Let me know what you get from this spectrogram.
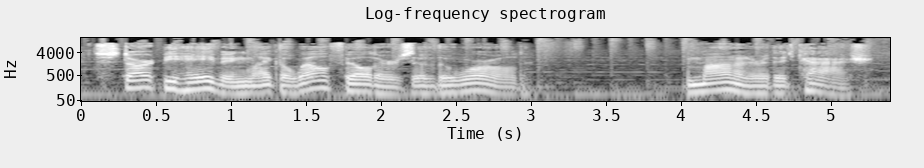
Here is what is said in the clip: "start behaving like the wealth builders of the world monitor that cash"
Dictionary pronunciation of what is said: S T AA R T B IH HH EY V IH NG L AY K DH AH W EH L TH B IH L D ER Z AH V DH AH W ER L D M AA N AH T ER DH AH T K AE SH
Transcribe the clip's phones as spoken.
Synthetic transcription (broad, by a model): S T AA R T B IH HH EY V IH NG L AY K DH AH W EH L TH B IH L D ER Z AH V DH AH W ER L D M AA N AH T ER DH AH T K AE SH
